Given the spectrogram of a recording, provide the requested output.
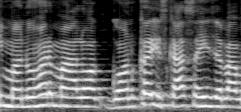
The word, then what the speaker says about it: Malgonkar: कल मुझे प्रोनाउंसिएशन में थोड़ी प्रॉब्लम हो गया था, वहाँ पर मनोहर मालवांकर मैं पढ़ रहा था, लेकिन इसका जो प्रोनाउंसिएशन होता है मनोहर मालगोनकर।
